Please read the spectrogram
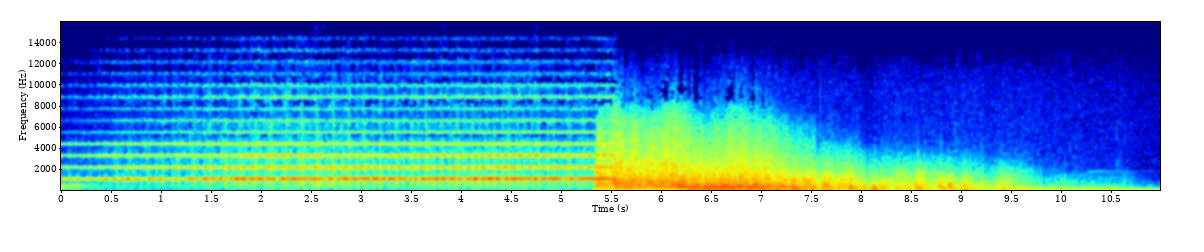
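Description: An electronic sound effect: a single high, steady tone swells for about five seconds. About halfway through it gives way at once to a loud, noisy whooshing crash that fades away over the next four seconds.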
